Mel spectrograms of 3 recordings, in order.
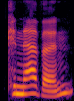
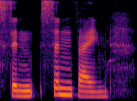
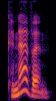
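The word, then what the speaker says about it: Cynefin: at you um Canan which is is spelled c y n e f i n so it's I thought it was sin sinane um as a Welsh word but I I'm told I've looked it up it's canavan and that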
